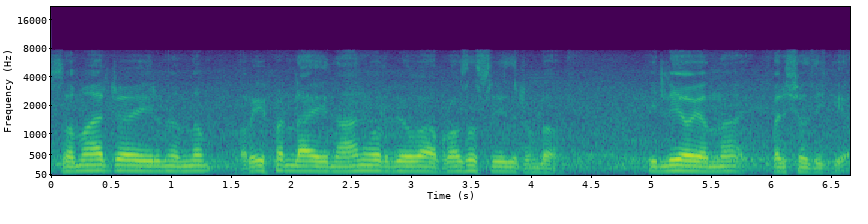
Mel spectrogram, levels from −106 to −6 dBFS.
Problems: constant background noise, low volume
